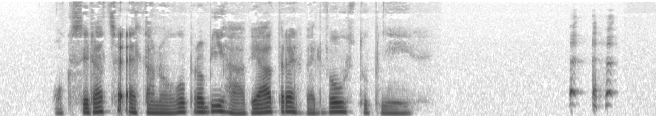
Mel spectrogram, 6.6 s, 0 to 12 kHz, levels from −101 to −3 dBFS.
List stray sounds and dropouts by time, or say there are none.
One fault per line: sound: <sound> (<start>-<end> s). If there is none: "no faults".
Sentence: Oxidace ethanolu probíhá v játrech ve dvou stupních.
sound: cough (5.7-6.2 s)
